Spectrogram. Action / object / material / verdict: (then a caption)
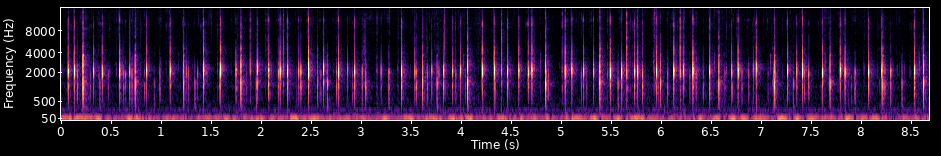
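tap / aluminum-case mechanical keyboard with plastic keycaps / aluminum, plastic / none. Fingertips type steadily on a Womier SK75 75% mechanical keyboard with an aluminum case and pastel plastic keycaps; the case is hollow with foam inside. The taps are rapid, crisp and short-lived with a bright, clacky character centred around 2 kHz and very little low end, over a faint low hum.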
